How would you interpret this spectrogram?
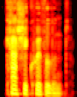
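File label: "cash equivalent", British English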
